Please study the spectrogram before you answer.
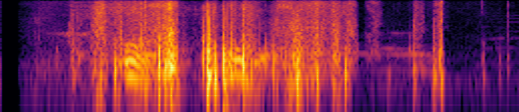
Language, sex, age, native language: Icelandic, male, 10, Icelandic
